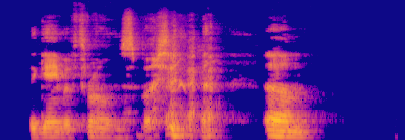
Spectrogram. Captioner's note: chuckles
